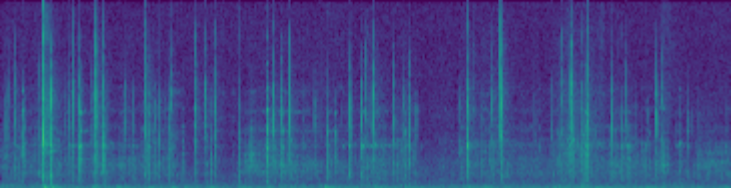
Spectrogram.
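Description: Fingertips and long nails slide the colored wooden beads along the metal rods of a large wooden-framed abacus. The result is a quick, uneven run of short, dry, bright clacks with almost no ring, over a soft low rustle.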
